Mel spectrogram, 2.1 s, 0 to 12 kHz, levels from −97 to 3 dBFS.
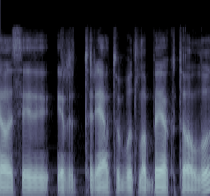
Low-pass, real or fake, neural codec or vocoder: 7.2 kHz; real; none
